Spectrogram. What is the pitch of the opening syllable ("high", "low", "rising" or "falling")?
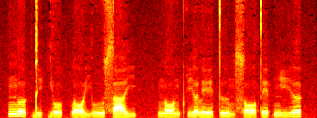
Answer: falling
